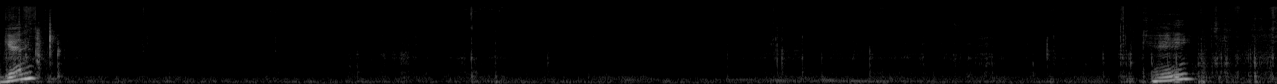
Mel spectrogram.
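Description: Plastic card sleeves rustle and crinkle softly as cards are handled.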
